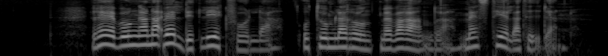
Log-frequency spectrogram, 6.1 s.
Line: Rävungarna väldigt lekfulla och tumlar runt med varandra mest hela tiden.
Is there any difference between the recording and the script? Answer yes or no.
no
